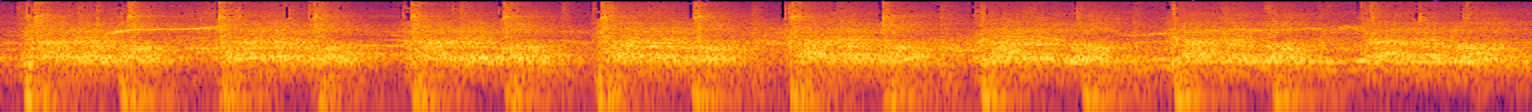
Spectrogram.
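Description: Drums pound in a fast, heavy beat.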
